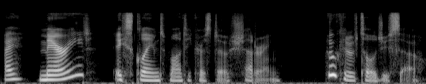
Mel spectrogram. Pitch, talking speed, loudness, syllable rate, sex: 240 Hz, 170 wpm, -19 LUFS, 6.1 syllables/s, female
